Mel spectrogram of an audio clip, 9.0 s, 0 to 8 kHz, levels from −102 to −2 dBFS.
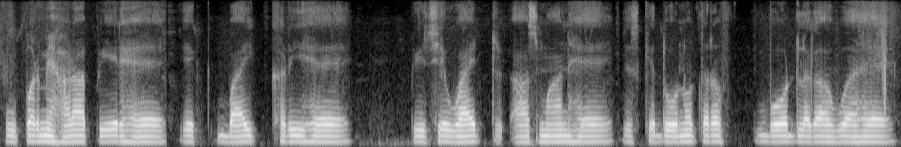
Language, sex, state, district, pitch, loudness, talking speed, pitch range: Hindi, male, Jharkhand, Jamtara, 120 Hz, -18 LUFS, 135 wpm, 115-120 Hz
